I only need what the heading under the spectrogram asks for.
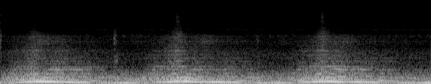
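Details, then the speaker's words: Chrysler PT Cruiser, 118,000 miles, on its last legs, at idle: low droning rumble swelling about every second and a half; muffler vibrating from poor cheap build quality, exhaust drone/vibration suspected. "muffler vibrating they just had poor cheap build quality"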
